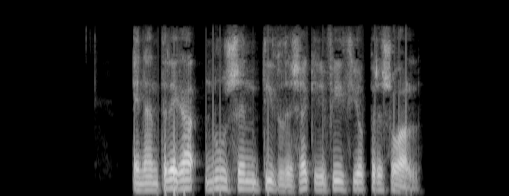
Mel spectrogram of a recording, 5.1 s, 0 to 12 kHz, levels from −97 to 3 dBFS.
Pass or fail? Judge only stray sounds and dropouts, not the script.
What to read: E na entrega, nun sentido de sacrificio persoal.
pass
